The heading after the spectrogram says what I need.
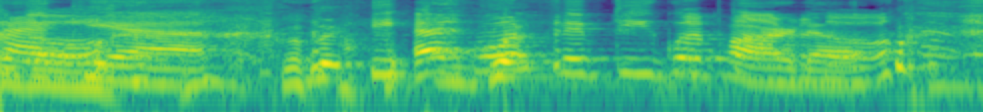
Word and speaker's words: Guepardo: It is Guepardo. Heck yeah. The F-150 Guepardo. You gotta roll that I R.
